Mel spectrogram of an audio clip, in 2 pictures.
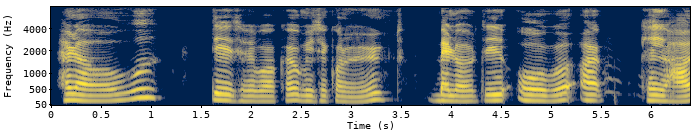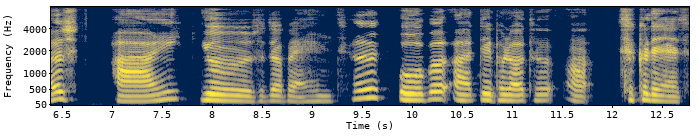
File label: Voice English; Sync Shorts exhibition spring 2026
